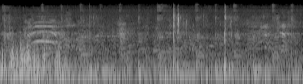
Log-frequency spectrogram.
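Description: A player's high call about a second in, then two sharp smacks of a beach volleyball being struck, around three and a half and four and a half seconds, the second the louder, over a steady low rumble.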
